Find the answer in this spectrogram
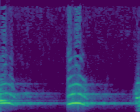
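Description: Two short, echoing hoots about a second apart, each sliding up and then down in pitch: a cartoon owl's hoot.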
